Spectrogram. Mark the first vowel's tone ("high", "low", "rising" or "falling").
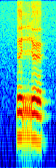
low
